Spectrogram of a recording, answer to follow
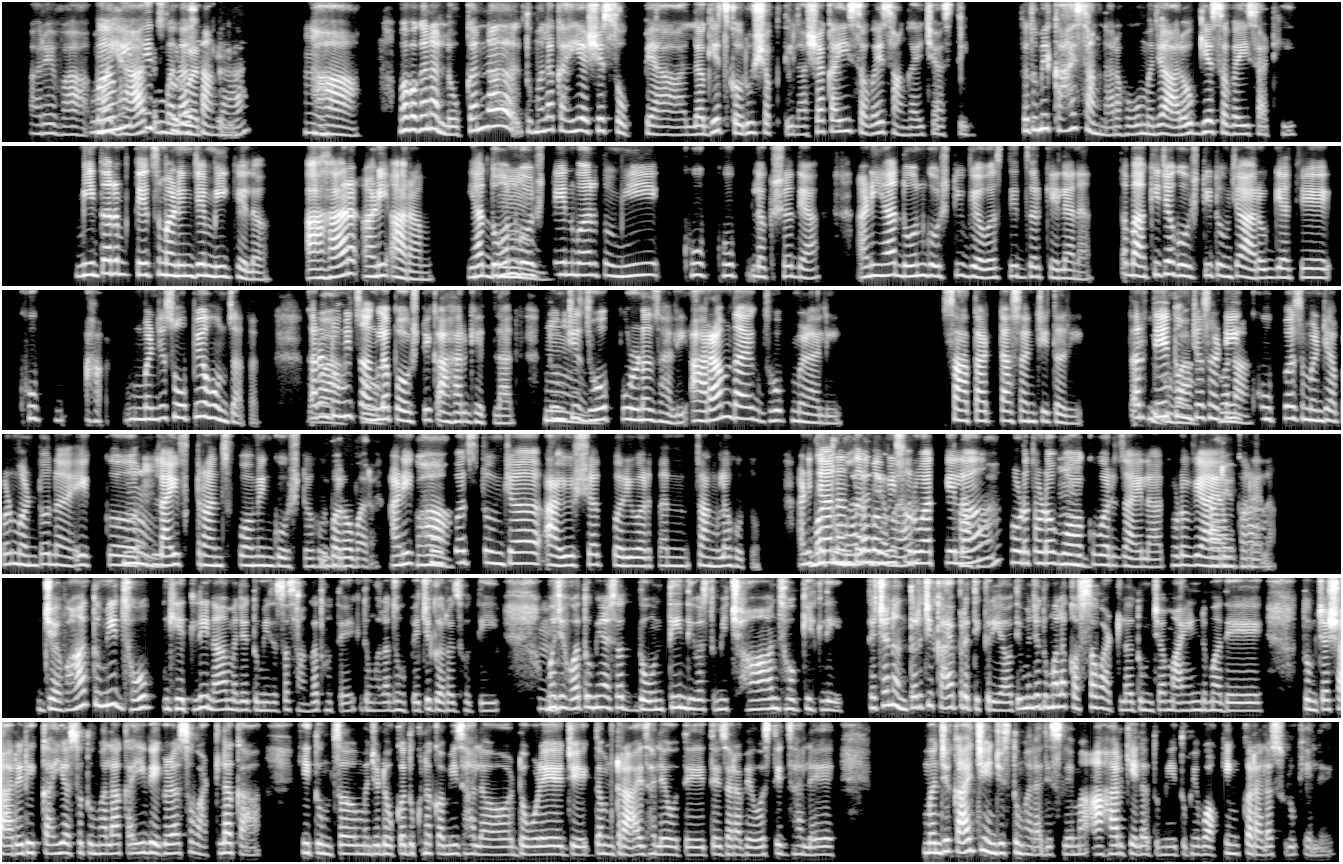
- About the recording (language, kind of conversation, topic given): Marathi, podcast, आरोग्यदायी सवयी सुरू करण्यासाठी कुठून आणि कशापासून सुरुवात करावी असे तुम्हाला वाटते?
- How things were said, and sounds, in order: in English: "लाईफ ट्रान्सफॉर्मिंग"; stressed: "छान"; in English: "माइंडमध्ये"; tapping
